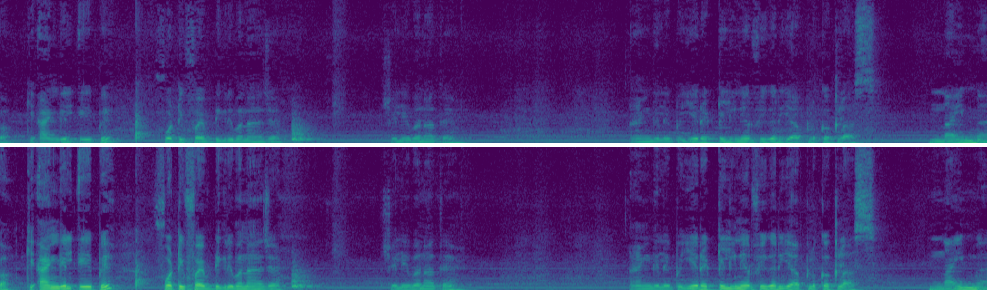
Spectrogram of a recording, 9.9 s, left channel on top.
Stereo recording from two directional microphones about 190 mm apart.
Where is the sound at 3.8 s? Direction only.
45° right (ahead or behind).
